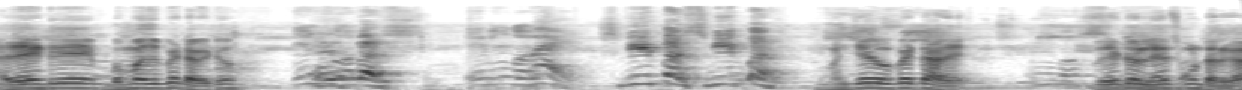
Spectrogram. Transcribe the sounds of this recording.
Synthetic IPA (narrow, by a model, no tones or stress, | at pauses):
ɐd̪eːɳʈɐebomːɐd̪upɛʈːaʋiʈu | opɐɾs | sʋiːpɐɾsʋiːpɐɾ | mɐɲt͡ʃeupɛʈːaːle | ʋeːʈ̬olneːt͡ʃukuɳʈaːɾuɡa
